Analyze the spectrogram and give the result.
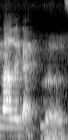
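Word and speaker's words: Málaga: It's because there's an accent on the first a in in Malaga. So yeah, that means you have to put more of a pronunciation on the first a. So it should be mala rather than mala.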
